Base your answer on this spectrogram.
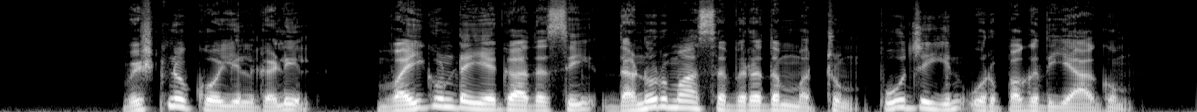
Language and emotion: Tamil, neutral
